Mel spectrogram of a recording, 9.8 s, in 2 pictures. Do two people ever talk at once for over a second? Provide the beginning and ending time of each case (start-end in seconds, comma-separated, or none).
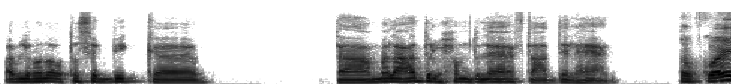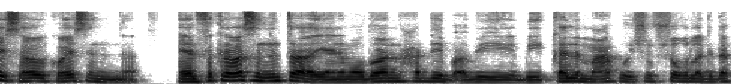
none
